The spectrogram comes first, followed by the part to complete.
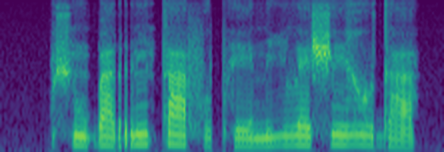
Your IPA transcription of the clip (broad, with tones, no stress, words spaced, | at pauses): ʃũ˨ɓa˨rĩ˦ ta˦˨ fʊ˨pʰeː˨niː˦lɛ˦ ʃe˦ ɣʊ˦da˨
